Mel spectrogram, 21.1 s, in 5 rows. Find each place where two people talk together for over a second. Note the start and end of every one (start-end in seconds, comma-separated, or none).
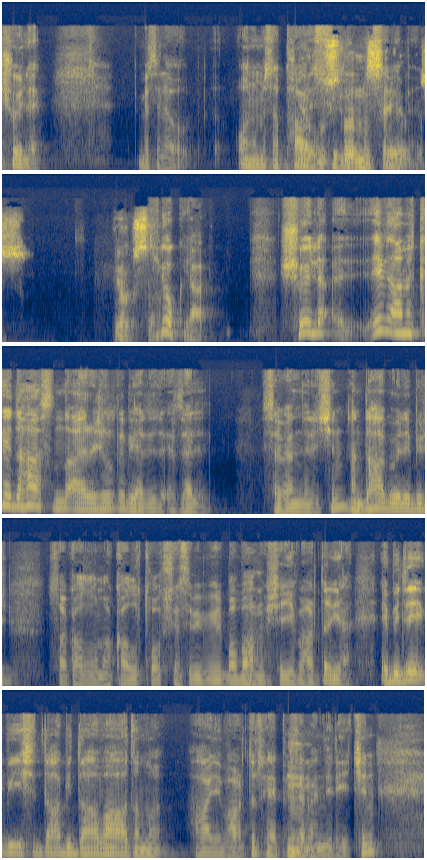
2.9-4.1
